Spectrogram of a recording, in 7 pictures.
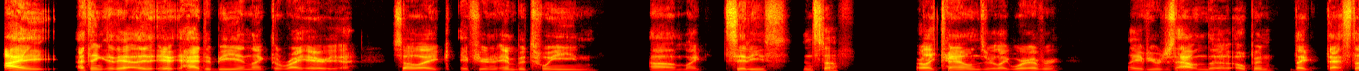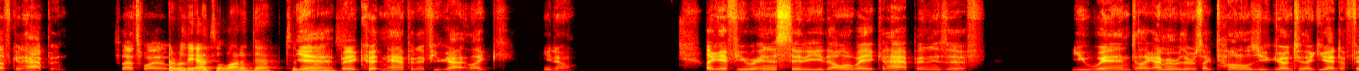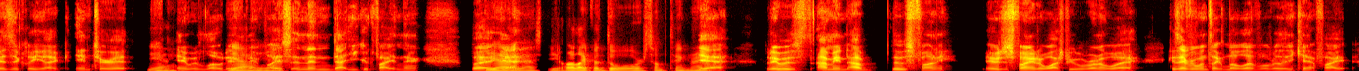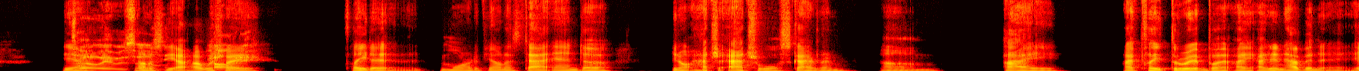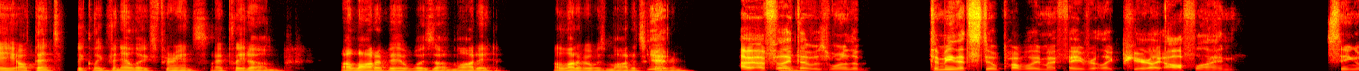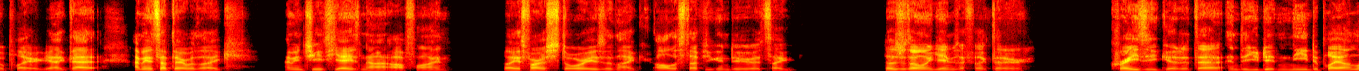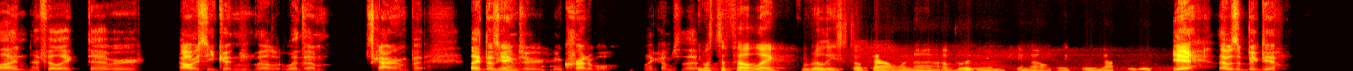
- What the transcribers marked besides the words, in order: other background noise; tapping; unintelligible speech
- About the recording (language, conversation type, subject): English, unstructured, Which video game worlds feel like your favorite escapes, and what about them comforts or inspires you?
